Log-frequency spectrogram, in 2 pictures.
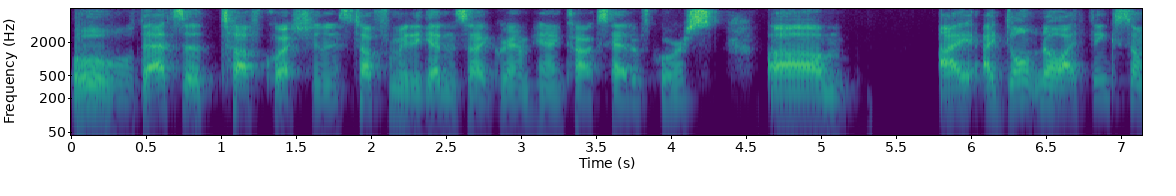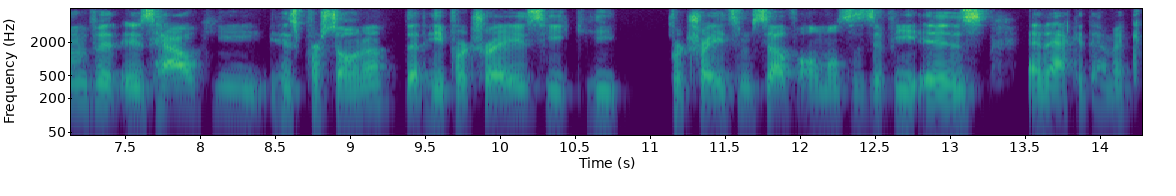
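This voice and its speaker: His speech comes at a moderate pace. Behind the man, the background stays quiet. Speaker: remote guest. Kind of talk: interview answer. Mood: thoughtful, measured. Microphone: video call.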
